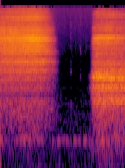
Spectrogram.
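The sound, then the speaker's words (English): A deep breath is drawn during a guided relaxation exercise. A long airy inhale is followed by a short pause and then a soft, breathy exhale, with no talking. “Take a deep breath.”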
